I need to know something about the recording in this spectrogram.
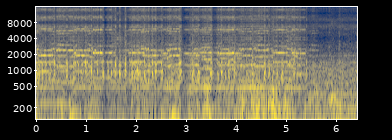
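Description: A pipe band's drums beat a steady march rhythm.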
